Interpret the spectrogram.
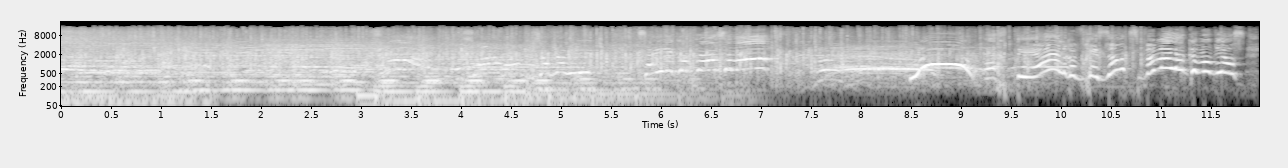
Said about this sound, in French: Ovation à mademoiselle Nadia Rose.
